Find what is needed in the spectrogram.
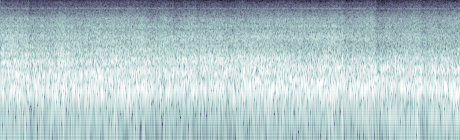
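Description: Marine One helicopter climbing away after lift-off, its engines and rotor a loud steady rush mixed with the hiss of a heavy downpour.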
